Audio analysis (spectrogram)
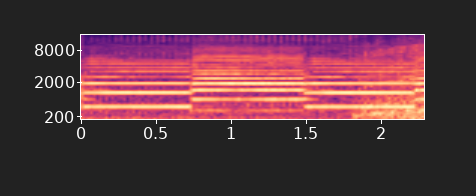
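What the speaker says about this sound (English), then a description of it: "The lights and the siren started automatically?" A police siren wails in BeamNG.drive, a two-tone alternating pattern switching pitch roughly every three quarters of a second, loud and continuous over a faint engine rumble, with a rushing noise building at the end.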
